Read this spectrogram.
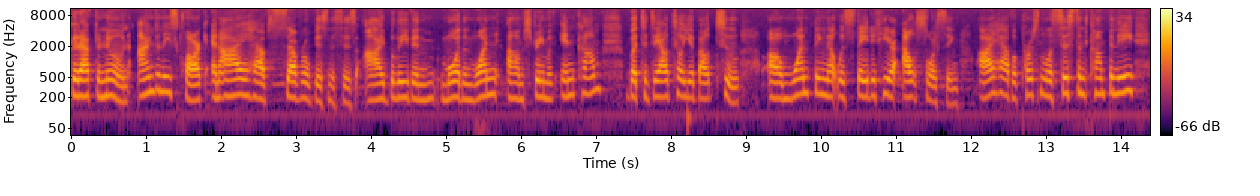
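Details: Adult woman; Normal adult speech.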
